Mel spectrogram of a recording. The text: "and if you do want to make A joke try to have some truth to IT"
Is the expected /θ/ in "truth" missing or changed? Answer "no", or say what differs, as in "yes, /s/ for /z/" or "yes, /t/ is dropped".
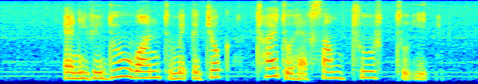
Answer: yes, /f/ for /θ/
